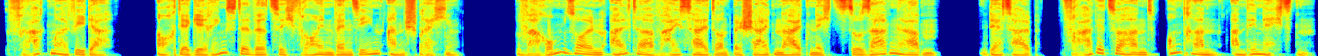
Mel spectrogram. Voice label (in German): Werbung Sanft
